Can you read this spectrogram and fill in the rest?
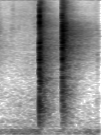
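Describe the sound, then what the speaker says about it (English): Two sharp, separate hand claps about a quarter second apart ring out in a quiet room, the kind a football offense uses as a cadence signal. "We clap."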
